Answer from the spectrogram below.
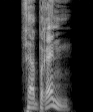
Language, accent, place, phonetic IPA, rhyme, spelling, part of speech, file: German, Germany, Berlin, [fɛɐ̯ˈbʁɛn], -ɛn, verbrenn, verb, De-verbrenn.ogg
- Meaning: singular imperative of verbrennen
